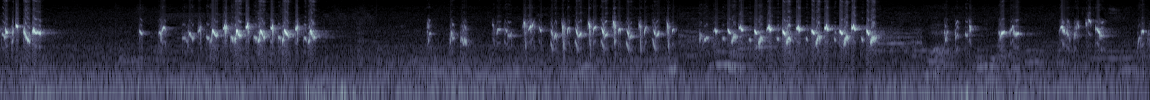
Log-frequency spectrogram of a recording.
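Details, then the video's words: Long rapid 'ropel' song of a sooty-headed bulbul, for training birds that sing poorly: repeated bursts of fast chattering notes separated by pauses, scattered single chirps between, faint background hum. "TRUCUKAN GACOR NARUNG ROPEL PANJANG"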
